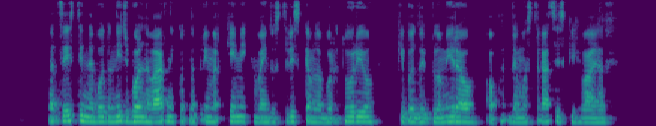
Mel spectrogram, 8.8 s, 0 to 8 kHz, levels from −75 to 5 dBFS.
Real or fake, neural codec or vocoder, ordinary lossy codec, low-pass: real; none; none; none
